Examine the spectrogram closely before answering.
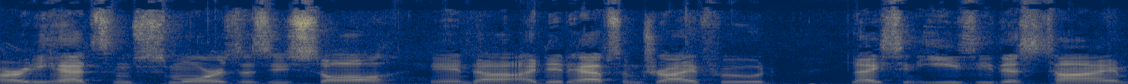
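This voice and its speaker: A man's voice with a bright, sharp tone. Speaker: camping vlogger. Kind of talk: casual vlog chat. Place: forest.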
